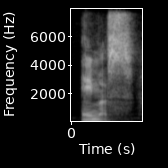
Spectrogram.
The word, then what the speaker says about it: Amos: name with an i and we call him Amos we don't pronounce the I and we just go right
